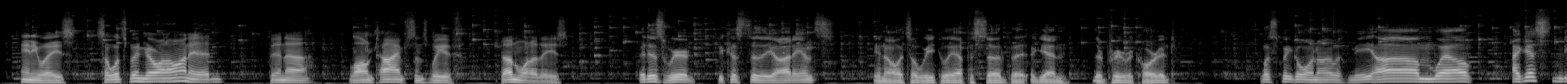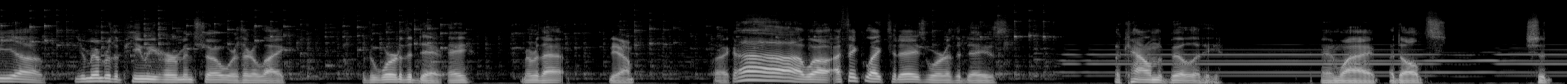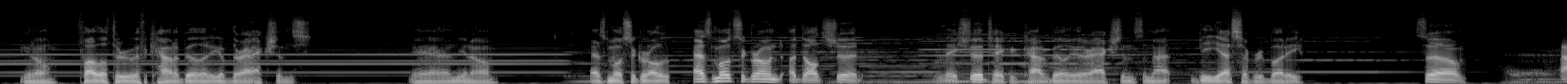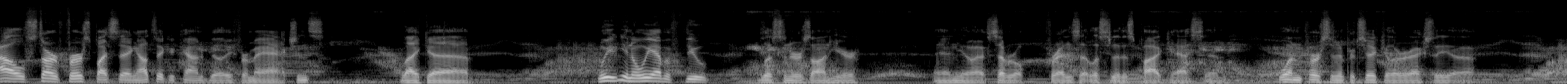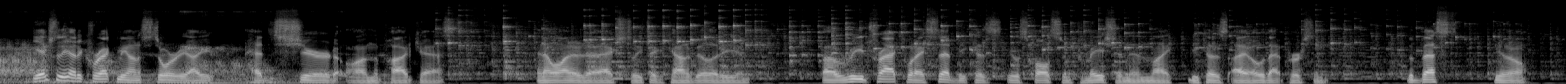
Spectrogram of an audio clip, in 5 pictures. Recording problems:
background music; noticeable; throughout; 15 dB below the speech

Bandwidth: 17.5 kHz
